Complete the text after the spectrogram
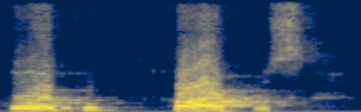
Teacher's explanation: tanto essa abertura da vogal quanto o acréscimo do S marcam o plural são duas marcas de plural e depois nós temos a com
